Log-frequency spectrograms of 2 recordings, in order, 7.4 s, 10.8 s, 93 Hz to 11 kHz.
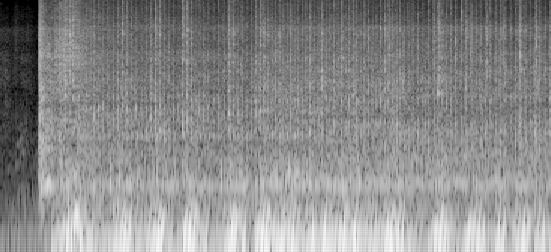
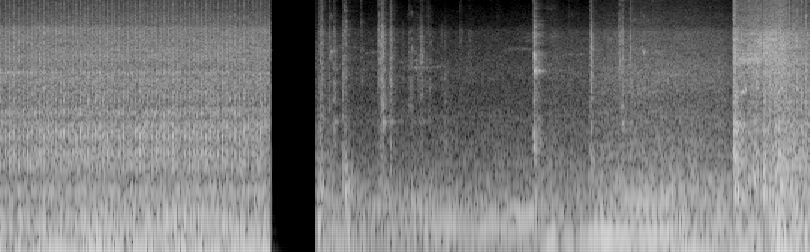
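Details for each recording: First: Isuzu 4BC2 diesel in a jeep, just after start: a deep rhythmic knock about twice a second over the idle. At first it was thought to be inside the engine, but it was found to come from the injection pump. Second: Isuzu 4BC2 diesel jeep engine that knocked under slight throttle, after injection pump reinstall, test run: even idle beat, revs cleanly and settles back with no knock now; normal running.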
